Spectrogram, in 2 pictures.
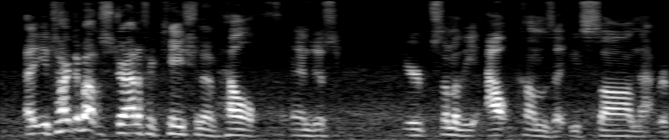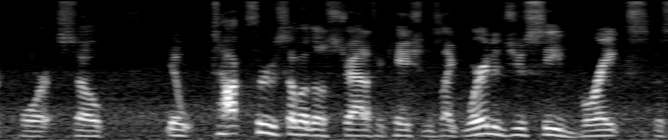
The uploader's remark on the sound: at the HIMSS conference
